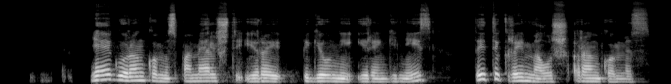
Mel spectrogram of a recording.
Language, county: Lithuanian, Šiauliai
